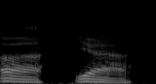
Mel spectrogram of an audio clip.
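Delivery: put-on sarcastic-sounding yeah. Imitating how the other speaker just answered: imitating a sarcastic yeah. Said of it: "you sounded really sarcastic to me".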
